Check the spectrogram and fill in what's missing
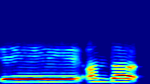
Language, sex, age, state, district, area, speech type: Nepali, female, 18-30, West Bengal, Jalpaiguri, urban, conversation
